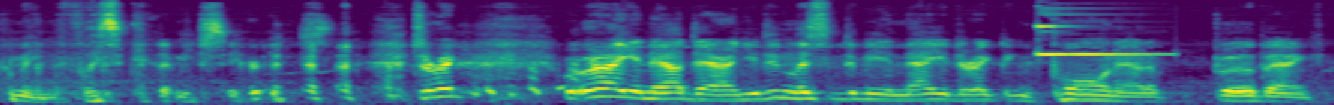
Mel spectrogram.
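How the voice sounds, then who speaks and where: A man's voice: on the high side, lively intonation, fast, heavy background noise. A man recording a joking film commentary, full of sarcastic, mock-insulting banter. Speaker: filmmaker on a commentary track.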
